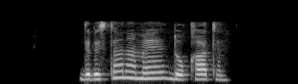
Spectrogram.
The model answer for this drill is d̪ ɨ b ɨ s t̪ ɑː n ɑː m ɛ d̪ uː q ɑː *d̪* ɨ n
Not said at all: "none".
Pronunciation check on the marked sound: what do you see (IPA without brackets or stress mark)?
t̪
